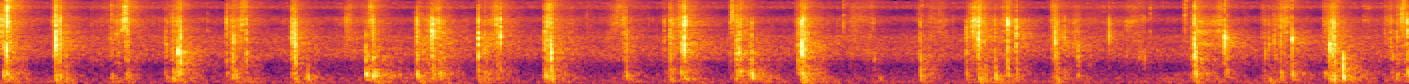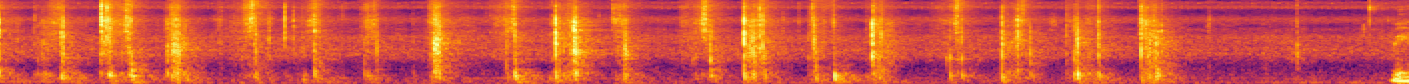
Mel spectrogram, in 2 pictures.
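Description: Tarot cards shuffled for a Virgo love reading, a long run of steady crisp slaps and riffles at a brisk even rhythm, close and clear with no talking.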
